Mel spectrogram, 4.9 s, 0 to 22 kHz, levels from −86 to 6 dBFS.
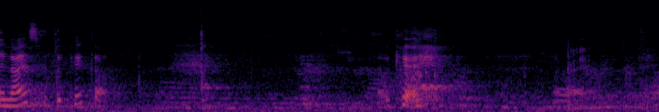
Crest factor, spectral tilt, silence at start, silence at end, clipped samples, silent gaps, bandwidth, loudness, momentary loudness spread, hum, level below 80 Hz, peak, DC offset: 22 dB; -4.5 dB/octave; 0 s; 0 s; under 0.1%; none; 16 kHz; -50 LUFS; 17 LU; none; -68 dBFS; -26 dBFS; under 0.1%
